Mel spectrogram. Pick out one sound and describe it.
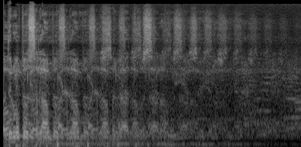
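An older man speaks forcefully into a microphone, his voice echoing through loudspeakers.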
